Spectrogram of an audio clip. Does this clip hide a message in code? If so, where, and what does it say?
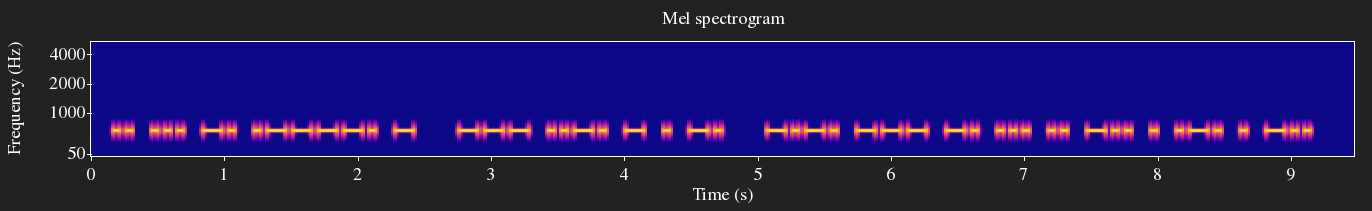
Yes: Morse code from 0.2 to 9.1 s, heard as a keyed tone, about 25 wpm, 600 Hz. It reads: ISN'T OFTEN CONSIDERED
